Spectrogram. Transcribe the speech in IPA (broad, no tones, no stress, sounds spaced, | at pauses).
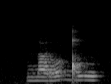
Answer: n̪ ɑ ɾ ɔ ŋ͡ǃ ʊ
